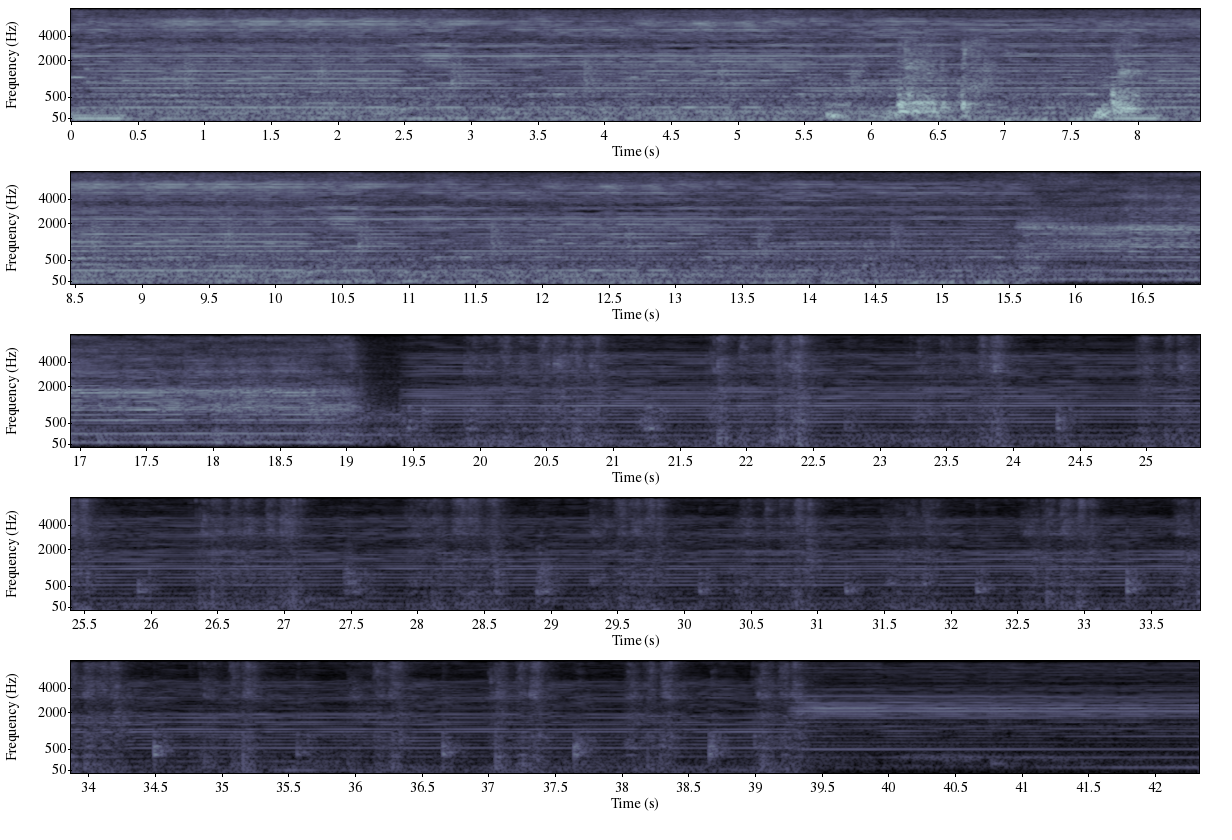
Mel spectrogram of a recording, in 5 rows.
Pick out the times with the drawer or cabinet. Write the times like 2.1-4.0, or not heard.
not heard.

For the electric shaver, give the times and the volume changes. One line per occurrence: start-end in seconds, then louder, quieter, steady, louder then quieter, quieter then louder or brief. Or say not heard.
0.0-42.2 quieter.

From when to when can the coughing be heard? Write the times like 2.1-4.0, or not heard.
5.7-8.1.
